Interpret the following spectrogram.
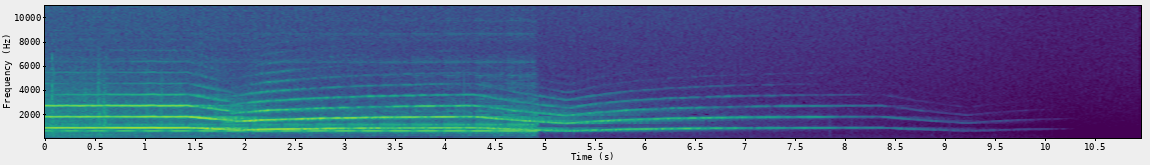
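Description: Siren-like wailing tone in a sample-based experimental electronic track. It holds a pitch, dips and swings back up several times, and a pulsing lower layer beneath it cuts off suddenly about halfway through. The tone then fades away to silence near the end.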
